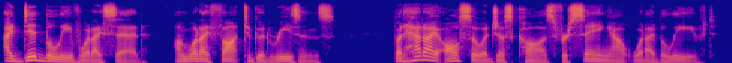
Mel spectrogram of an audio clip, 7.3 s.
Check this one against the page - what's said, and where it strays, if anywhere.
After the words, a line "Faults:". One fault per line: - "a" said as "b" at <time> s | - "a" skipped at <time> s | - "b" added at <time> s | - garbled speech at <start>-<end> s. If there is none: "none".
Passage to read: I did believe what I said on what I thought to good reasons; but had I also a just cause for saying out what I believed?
I did believe what I said on what I thought to good reasons; but had I also a just cause for saying out what I believed?
Faults:
none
